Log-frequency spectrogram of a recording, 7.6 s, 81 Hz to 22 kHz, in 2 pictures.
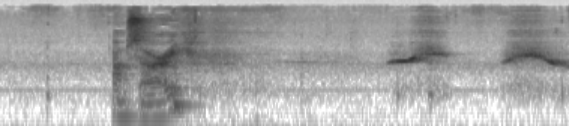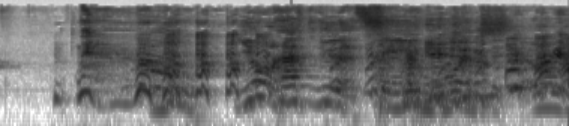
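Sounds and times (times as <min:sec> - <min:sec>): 
speech: 0:00.8 - 0:01.5, 0:04.2 - 0:07.5
person whistling soft gliding notes: 0:02.6 - 0:03.9
laughter: 0:04.2 - 0:07.5.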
